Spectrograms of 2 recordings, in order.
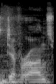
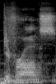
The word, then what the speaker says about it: différance: with better drug habits, Derrida spelled his différance with an a to differentiate between différance and différance. But, the gag is they're pronounced the same, so there's no way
